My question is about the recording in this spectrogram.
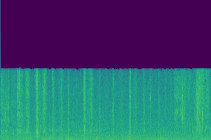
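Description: Crumpled paper towel crinkling and rustling as it is handled and dabbed, in many small irregular crackles.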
